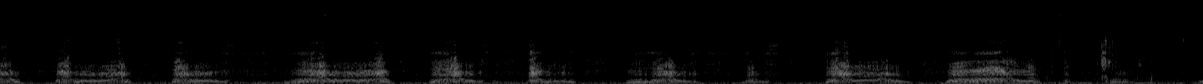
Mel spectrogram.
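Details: Bull Terrier named Martin at play in the forest, growling in steady rhythmic bursts roughly every half second to second, low rumbling tones with brighter harsh overtones, broken by brief pauses.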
